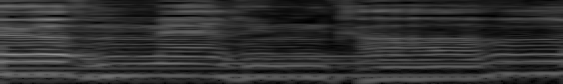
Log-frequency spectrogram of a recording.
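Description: A man singing a drawn-out, wordless melody in several short phrases over acoustic guitar notes left ringing underneath.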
